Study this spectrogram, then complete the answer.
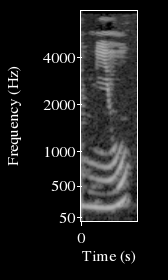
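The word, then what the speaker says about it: μ: hurufnya jadi Amin populasi simbolnya adalah new ini bacanya Miu kemudian varian populasi ini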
